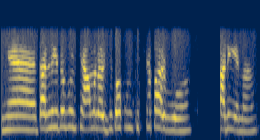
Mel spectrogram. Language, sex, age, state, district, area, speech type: Bengali, female, 18-30, West Bengal, Murshidabad, rural, conversation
